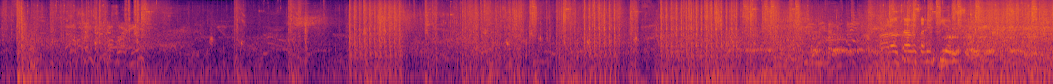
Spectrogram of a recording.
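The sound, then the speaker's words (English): Rapid gunfire fills a video game shootout in which grenades are being thrown. Sustained bursts of shots run for about twenty seconds with brief dips, and players' voices are mixed in with the fighting. “We got trouble. Man, throwing grenades.”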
